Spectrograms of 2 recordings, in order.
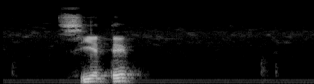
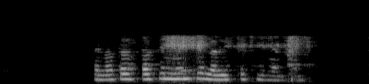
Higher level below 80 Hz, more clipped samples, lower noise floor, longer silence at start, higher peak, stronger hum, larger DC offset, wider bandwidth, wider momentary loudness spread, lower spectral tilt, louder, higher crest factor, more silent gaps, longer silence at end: first, -62 dBFS vs -76 dBFS; neither; second, -57 dBFS vs under -90 dBFS; second, 0.6 s vs 0.95 s; first, -2 dBFS vs -14 dBFS; neither; neither; first, 15.5 kHz vs 4.1 kHz; second, 9 LU vs 13 LU; second, -2.5 dB/octave vs -8 dB/octave; first, -18 LUFS vs -29 LUFS; first, 24 dB vs 18 dB; neither; first, 1.8 s vs 0.6 s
